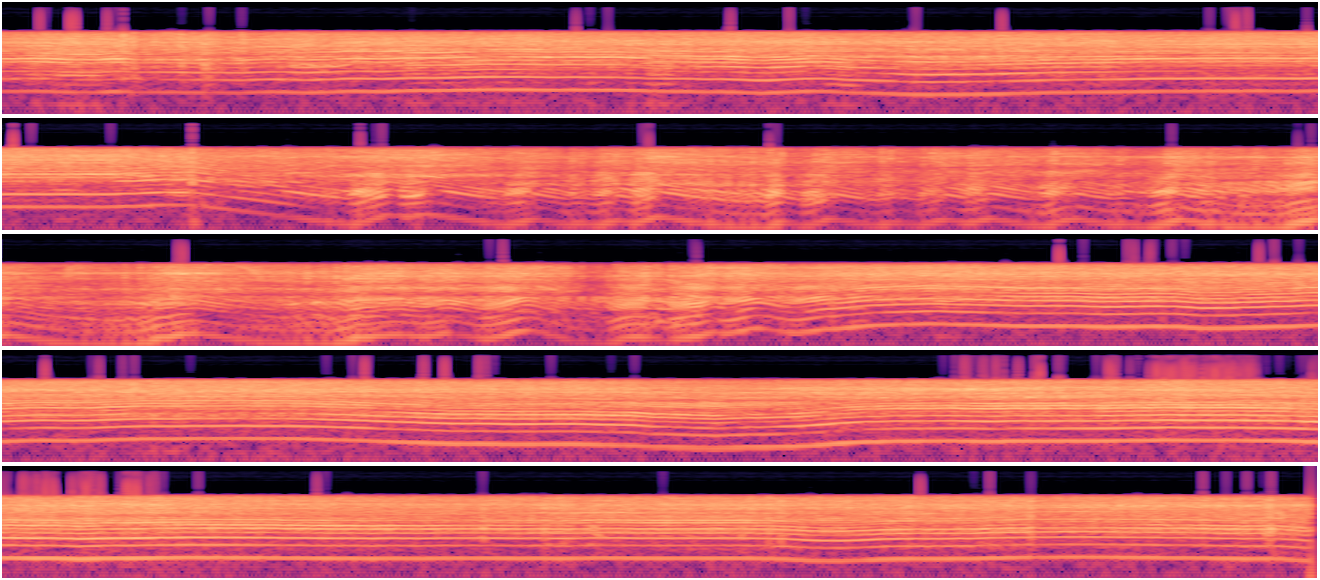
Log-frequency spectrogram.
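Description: Chainsaw running at high revs. Its pitch dips every few seconds as it bears into wood. For about ten seconds in the middle it drops low and ragged under heavy load, then picks back up to full revs.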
